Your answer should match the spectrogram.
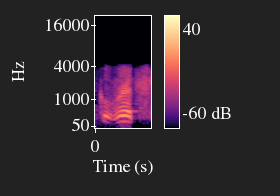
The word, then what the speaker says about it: Ritz: It's pronounced like Ritz, like the cracker. – Oh, Ritz. – Edward Ritz. – Yeah. Okay. – R-I-T-Z.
